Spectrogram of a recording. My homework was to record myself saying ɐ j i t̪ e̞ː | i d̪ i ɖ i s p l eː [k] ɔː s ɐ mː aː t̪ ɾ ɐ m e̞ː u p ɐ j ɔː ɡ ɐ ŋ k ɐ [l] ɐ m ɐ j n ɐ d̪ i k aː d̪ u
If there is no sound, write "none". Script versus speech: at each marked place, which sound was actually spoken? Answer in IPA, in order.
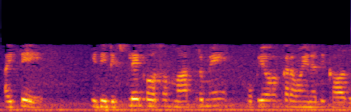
k, ɾ

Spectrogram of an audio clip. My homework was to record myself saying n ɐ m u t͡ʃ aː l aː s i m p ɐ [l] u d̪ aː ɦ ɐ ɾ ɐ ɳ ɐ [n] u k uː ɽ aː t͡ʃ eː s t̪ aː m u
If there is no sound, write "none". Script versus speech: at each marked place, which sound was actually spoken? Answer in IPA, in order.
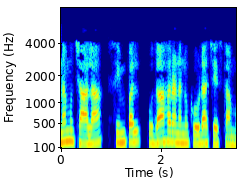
l, n

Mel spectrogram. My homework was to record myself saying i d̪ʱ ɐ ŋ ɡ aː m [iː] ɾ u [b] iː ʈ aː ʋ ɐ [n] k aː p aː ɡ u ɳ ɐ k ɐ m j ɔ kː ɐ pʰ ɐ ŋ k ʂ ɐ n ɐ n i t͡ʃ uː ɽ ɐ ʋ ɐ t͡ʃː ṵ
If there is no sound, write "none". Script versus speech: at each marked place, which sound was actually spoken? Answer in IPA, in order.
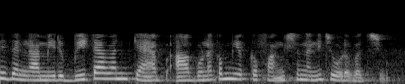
iː, b, n

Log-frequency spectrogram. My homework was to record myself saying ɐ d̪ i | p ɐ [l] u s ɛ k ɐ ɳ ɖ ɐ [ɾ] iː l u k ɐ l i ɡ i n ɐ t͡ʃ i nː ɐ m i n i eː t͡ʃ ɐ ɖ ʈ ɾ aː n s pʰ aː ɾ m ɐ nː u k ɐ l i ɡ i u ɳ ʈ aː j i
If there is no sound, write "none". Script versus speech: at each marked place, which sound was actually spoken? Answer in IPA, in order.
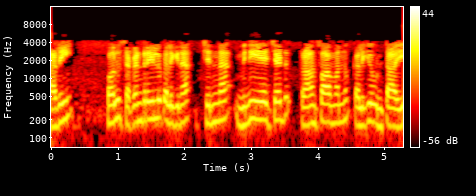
l, ɾ

